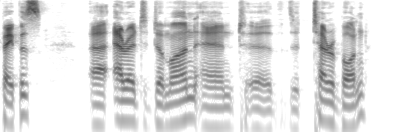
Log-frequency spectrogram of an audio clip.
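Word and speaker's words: Tarabon: Further on her secret papers, Arad Daman and the Terabon, I don't believe it's pronounced Terabone, are still in shambles.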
